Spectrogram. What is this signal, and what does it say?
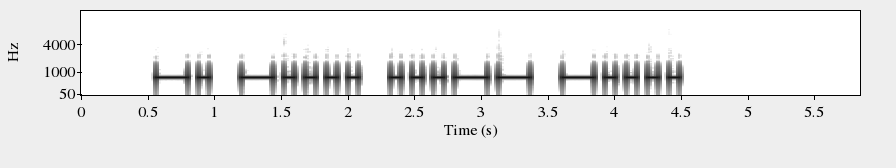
Morse code, heard as a keyed tone, about 15 wpm, 700 Hz. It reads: N636
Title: Common Cut Numbers - 4-Digit 15wpm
